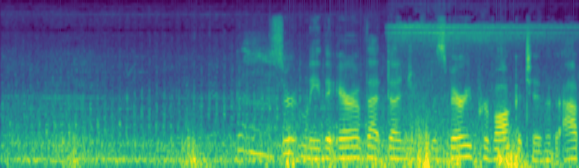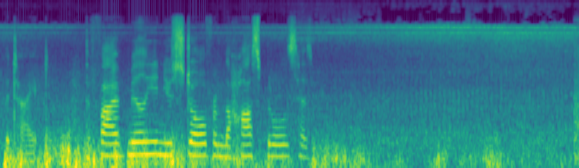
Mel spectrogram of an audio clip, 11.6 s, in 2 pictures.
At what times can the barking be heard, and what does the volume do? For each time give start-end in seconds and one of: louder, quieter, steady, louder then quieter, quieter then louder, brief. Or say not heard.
not heard.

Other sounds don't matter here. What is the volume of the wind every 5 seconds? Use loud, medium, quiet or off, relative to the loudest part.
loud, loud, medium.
